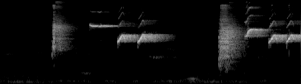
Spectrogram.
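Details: Bulbul singing actively in its natural voice, a varied song used as a model for training other songbirds: a harsh chirp, then clear whistled notes held level and slurred downward, then a second chirp and a further string of whistles.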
